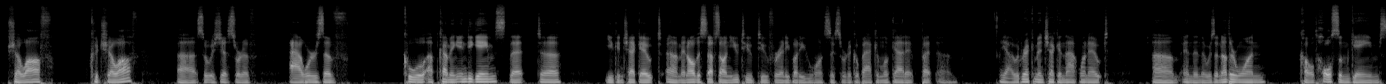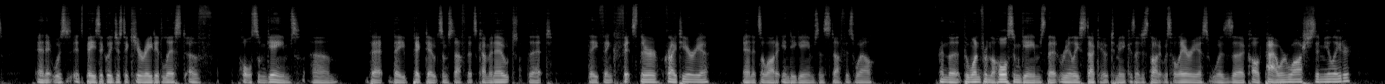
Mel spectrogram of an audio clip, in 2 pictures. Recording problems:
wrong speed, natural pitch; too fast; 1.6 times normal speed

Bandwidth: 17.5 kHz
